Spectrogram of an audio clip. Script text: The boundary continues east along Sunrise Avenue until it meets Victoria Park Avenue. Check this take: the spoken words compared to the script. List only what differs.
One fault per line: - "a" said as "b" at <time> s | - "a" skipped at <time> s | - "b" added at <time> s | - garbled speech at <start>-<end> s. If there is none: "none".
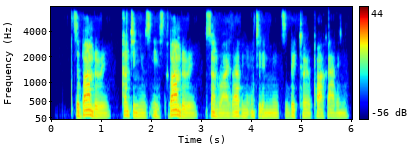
- "along" said as "boundary" at 2.3 s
